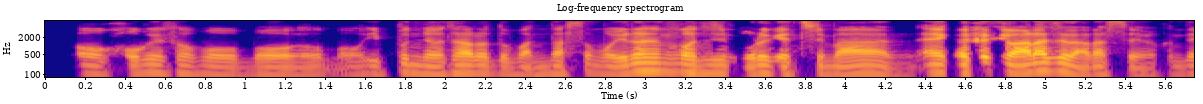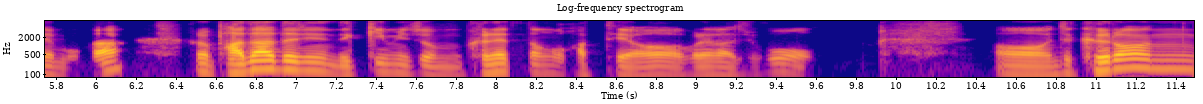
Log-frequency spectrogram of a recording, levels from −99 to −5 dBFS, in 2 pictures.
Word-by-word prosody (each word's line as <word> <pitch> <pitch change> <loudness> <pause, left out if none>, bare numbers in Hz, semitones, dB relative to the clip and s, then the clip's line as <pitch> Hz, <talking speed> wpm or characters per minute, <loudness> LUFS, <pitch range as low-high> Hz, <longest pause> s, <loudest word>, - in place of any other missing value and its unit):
어 105 -3 -5
거기서 110 0 -7
뭐 95 -2 -7
뭐 95 +1 -6
뭐 95 - -13
"이쁜 105 +3 -9
여자라도 105 0 -1
만났어?" 100 +5 -6
뭐 100 -2 -5
이러는 130 +2 +2
건지 110 -2 0
모르겠지만 105 -3 0
예, - - -26 0.2
그러니까 115 - +3
그렇게 - - +5
말하진 130 +5 +8
않았어요. 90 -3 -2
근데 105 +3 -10
뭔가 90 -2 +1 0.3
그걸 - - -4
받아들이는 155 -6 +5
느낌이 115 +3 -8
좀 95 -2 -10
그랬던 115 -1 -3
것 - - -16
같아요. 95 0 -5
그래 95 - -6
가지고 95 +7 -10 0.9
어 100 -2 -3
인제 105 +4 -12
그런 160 +4 +1
105 Hz, 385 characters per minute, -23 LUFS, 95-120 Hz, 0.9 s, 말하진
